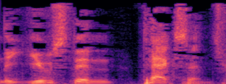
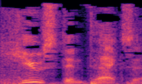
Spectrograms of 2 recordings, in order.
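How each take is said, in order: First: The name starts with a Y sound. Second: The name starts with an H sound. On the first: The speaker calls it wrong. "I just dropped the H off of it" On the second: The speaker calls it right. "With the H"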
